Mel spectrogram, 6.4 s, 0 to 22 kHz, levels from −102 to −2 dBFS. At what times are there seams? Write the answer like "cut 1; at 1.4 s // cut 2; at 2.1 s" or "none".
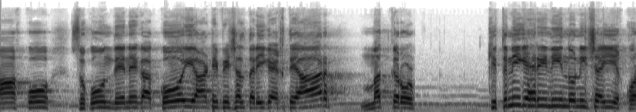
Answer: cut 1; at 4.2 s

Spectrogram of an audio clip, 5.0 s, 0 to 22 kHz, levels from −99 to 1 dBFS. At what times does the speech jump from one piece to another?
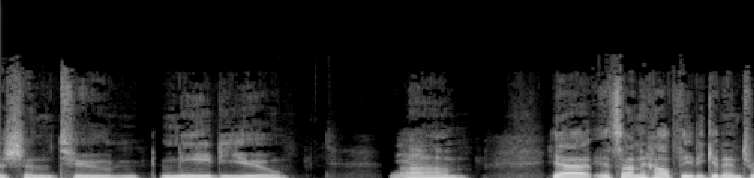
cut 1; at 0.9 s // cut 2; at 4.0 s

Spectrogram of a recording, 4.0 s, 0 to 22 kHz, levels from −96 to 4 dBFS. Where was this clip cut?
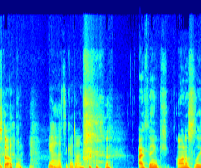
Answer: cut 1; at 2.2 s

